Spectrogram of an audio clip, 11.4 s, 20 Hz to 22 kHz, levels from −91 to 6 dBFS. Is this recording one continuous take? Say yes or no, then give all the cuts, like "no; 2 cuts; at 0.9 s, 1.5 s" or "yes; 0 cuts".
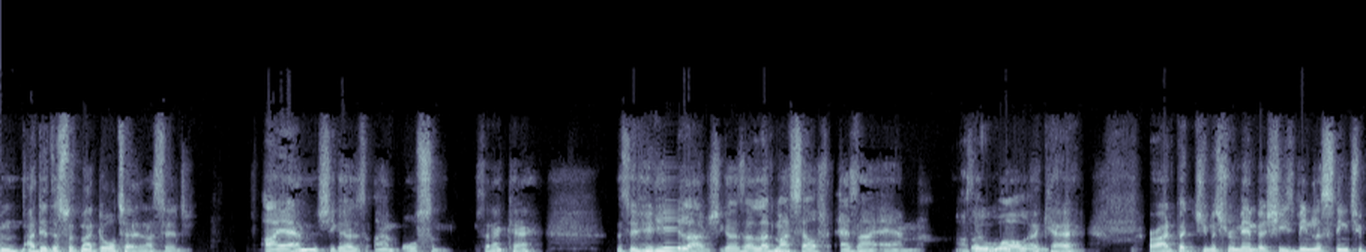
yes; 0 cuts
